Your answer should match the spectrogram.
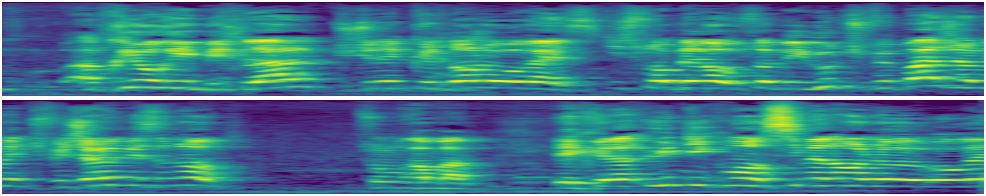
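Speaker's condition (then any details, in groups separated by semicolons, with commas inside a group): No condition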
